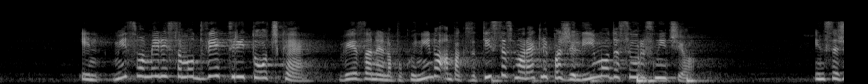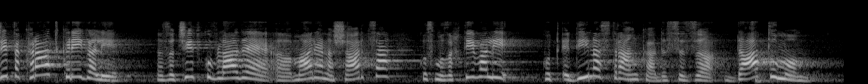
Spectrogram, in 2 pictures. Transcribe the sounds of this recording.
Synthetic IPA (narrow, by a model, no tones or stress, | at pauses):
inmiːsmɔimeːlisamoːd̪ʋeːt̪ɾit̪oːt͡ʃkɛʋeːzanɛnapɔkɔjniːnɔa̰mpakzat̪is̬t̪ɛsmɔɾɛːklipaʒɛlimɔd̪asɛuɾɛsnit͡ʃijɔ̰ | insɛʒet̪akɾat̪kɾeːɡalinazat͡ʃeːt̪kuʋlaːd̪ɛmaːɾjanaʃaːɾt̪sakɔsmɔzaxt̪eːʋali | kɔt̪ɛd̪inast̪ɾaŋkad̪asɛzəd̪aːt̪umɔm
